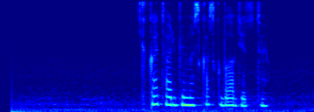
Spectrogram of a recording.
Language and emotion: Russian, neutral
